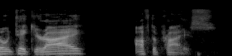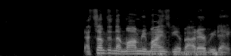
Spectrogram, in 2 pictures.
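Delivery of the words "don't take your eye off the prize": very deep, grave voice from low down. Quoting a late colleague's voicemail sign-off: John Lewis deep voice. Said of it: "he would tell you in that very deep voice".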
